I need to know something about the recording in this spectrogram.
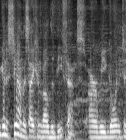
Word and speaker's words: Eichenwalde: Can you pronounce this map for me one more time? Eichenwalde?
